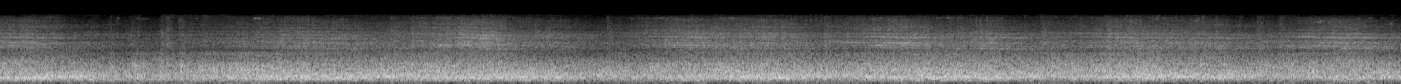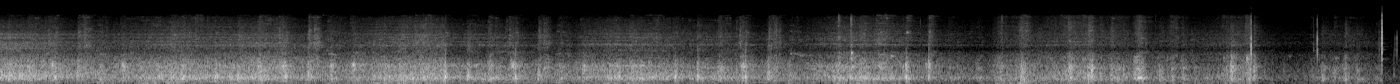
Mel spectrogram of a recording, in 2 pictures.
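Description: Russian Railways passenger coaches rolling past close by: a steady loud rumble of wheels on rail, which about halfway through turns into quicker, distinct clickety-clack of wheels over the rail joints as the last coaches pass and the sound falls away near the end.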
